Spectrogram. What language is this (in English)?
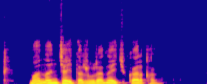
Arequipa-La Unión Quechua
